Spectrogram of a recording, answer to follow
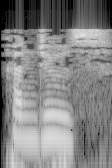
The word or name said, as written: conduce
